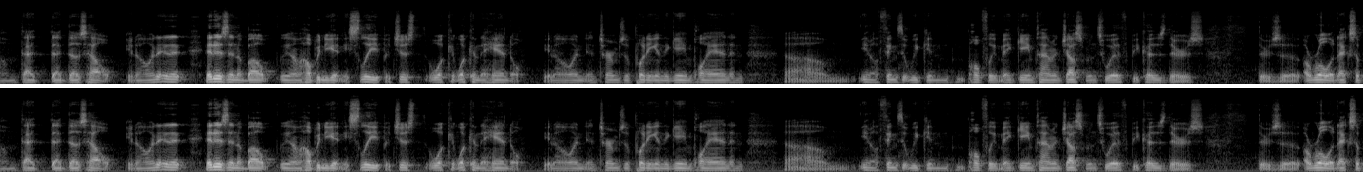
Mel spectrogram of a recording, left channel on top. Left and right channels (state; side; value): noise; right; hum, 26 dB below the sound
